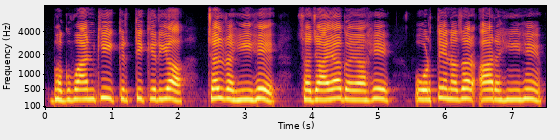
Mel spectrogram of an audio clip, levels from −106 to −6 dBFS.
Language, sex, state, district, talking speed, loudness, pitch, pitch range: Hindi, female, Madhya Pradesh, Bhopal, 120 wpm, -12 LUFS, 240 Hz, 230-250 Hz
